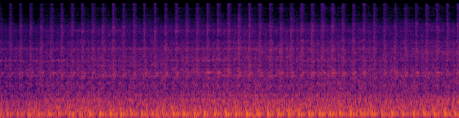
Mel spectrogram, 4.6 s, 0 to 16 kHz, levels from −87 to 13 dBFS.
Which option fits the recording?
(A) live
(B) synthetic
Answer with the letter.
B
